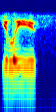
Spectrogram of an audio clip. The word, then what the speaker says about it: Ulice: It doesn't mean anything specifically, and it does not sound like it's spelled. As far as I know, it was some basketball player back in the 70s, I guess, that they knew of or heard of and liked the name and decided to keep the name but spell it a different way because everyone calls me Ulice instead of Ulice.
